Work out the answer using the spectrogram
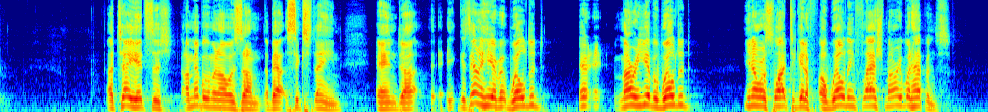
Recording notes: The live stream of Destiny Church Atherton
